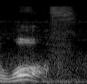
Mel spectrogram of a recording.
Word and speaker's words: wharf: how to say it no other way it's the wolf w-a-r-f-f wolf there a wolf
